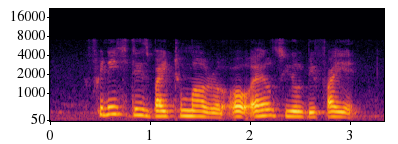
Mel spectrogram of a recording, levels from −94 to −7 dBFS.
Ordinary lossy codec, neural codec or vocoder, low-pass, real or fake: none; vocoder, 44.1 kHz, 80 mel bands, Vocos; 7.2 kHz; fake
